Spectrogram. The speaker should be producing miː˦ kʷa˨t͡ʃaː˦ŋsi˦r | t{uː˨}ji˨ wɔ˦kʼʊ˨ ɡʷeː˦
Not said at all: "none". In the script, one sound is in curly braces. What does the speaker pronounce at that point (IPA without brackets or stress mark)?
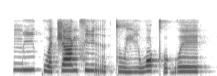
u˨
